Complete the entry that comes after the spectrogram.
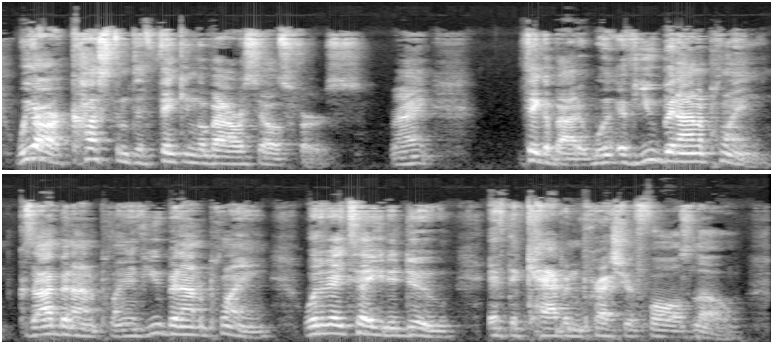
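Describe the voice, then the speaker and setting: A man at medium pitch talks at a fairly quick pace, with audible room echo. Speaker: pastor. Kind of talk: sermon. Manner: halting, repeats words.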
